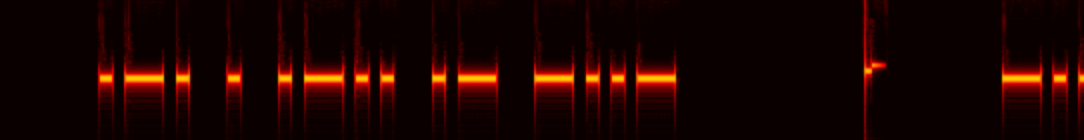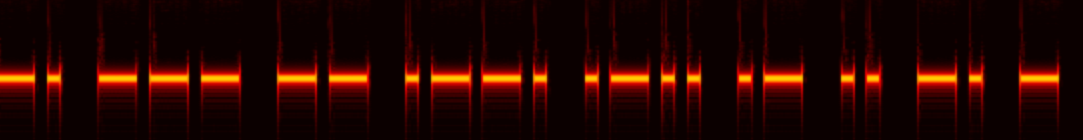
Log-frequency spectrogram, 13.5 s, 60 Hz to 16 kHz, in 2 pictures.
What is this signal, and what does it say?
Morse code, heard as a keyed tone, about 16 wpm, 700 Hz. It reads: RELAX COMPLAINT
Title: Sentences from Top 1400 Words - New Word Drill - 15wpm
